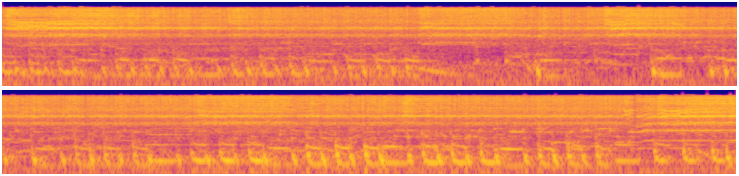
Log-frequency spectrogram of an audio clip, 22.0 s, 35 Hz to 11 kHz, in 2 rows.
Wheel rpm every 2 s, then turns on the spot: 160, 160, 160, 160, 160, 160, 160, 160, 160, 160, 150.
none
